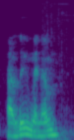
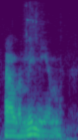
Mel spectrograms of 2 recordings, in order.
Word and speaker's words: aluminium: Aluminum, it is what you pronounce as what we pronounce as aluminium. But you call it aluminium.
